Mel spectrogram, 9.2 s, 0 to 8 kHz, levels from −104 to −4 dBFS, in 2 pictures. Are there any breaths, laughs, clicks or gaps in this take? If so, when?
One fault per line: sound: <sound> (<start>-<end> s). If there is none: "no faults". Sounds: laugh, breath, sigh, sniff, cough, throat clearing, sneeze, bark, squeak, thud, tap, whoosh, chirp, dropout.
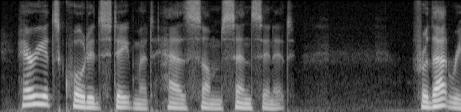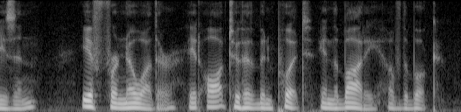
no faults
